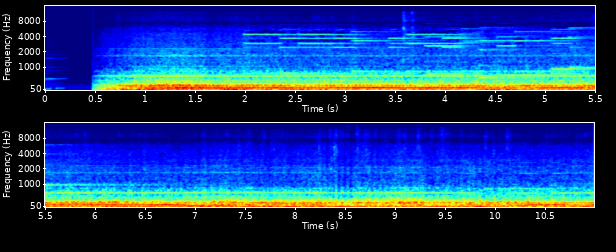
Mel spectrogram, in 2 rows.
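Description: The engine of a JR Hokkaido 283-series diesel limited express train, the Okhotsk No. 1 bound for Abashiri, departing Sapporo, starts up after a brief silence and holds a loud, steady low drone with humming tonal overtones, plus some faint higher whines, throughout.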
